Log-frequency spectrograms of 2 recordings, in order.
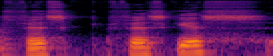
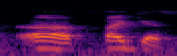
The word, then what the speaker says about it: Ficus: And then you wrote, produced, and starred in a movie called Searching for Ron Fiskus. Is that how you pronounce it? Ficus.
